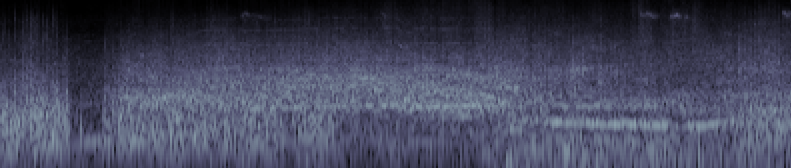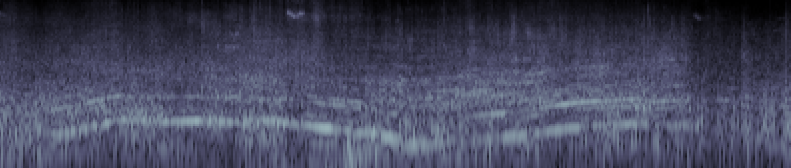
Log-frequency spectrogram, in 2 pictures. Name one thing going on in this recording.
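A car engine roars loudly as it speeds away down a drag strip.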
